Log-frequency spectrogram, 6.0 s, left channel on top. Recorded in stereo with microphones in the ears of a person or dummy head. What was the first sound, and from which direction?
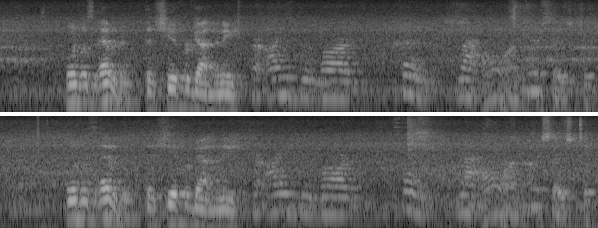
A man speaking, 55° left (ahead or behind).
